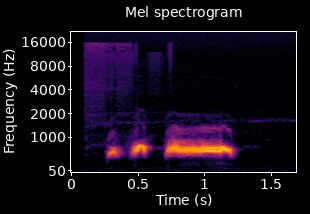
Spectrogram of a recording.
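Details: Spotted dove lure bird cooing to provoke wild doves: two short low notes followed by one long, steady coo, all in a narrow mid-low pitch band, in quiet surroundings.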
